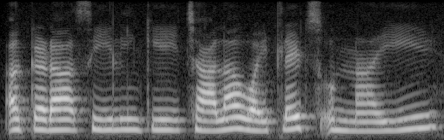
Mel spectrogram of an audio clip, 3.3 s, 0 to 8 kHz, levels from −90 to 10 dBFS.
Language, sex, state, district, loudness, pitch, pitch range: Telugu, female, Telangana, Hyderabad, -15 LUFS, 220 Hz, 215-230 Hz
